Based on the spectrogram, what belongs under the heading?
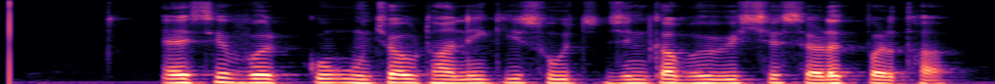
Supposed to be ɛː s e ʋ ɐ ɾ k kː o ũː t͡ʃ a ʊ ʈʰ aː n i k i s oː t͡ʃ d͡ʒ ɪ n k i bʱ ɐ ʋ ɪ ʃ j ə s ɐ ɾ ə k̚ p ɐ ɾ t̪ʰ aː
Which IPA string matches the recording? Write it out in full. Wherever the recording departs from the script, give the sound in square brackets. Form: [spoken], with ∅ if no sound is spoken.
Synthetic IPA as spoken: ɛː s e ʋ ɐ ɾ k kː o ũː t͡ʃ a ʊ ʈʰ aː n [e] k i s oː t͡ʃ d͡ʒ ɪ n k [a] bʱ ɐ ʋ ɪ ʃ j ə s ɐ [ɽ] ə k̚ p ɐ ɾ t̪ʰ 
